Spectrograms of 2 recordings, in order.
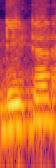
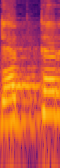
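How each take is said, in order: First: No b or p sound is heard mid-word. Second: A b or p sound is heard mid-word. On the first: The speaker calls it right. "यहाँ B silent होता है, ये डेटर है" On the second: The speaker calls it wrong. "इसको डेप्टर नहीं बोलते हैं"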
